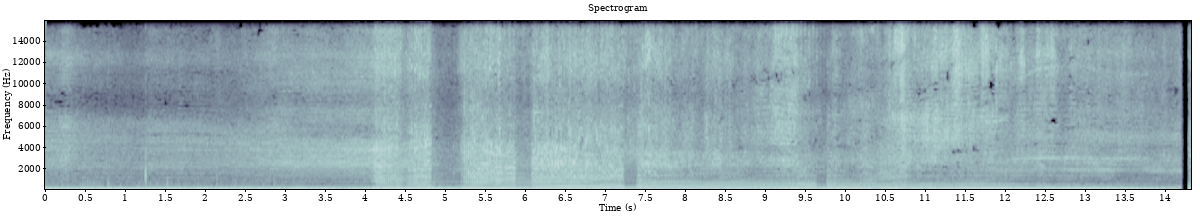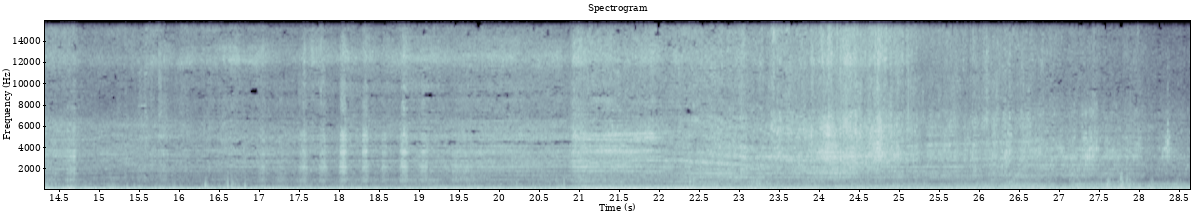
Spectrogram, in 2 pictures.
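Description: Quad and dirt-bike engines revving and accelerating hard in sand drag races, their pitch climbing over several seconds. After a cut about halfway, another run of racing engines with rising pitch.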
